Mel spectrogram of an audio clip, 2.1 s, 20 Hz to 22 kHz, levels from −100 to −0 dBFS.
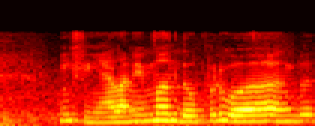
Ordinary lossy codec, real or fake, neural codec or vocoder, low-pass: none; real; none; none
